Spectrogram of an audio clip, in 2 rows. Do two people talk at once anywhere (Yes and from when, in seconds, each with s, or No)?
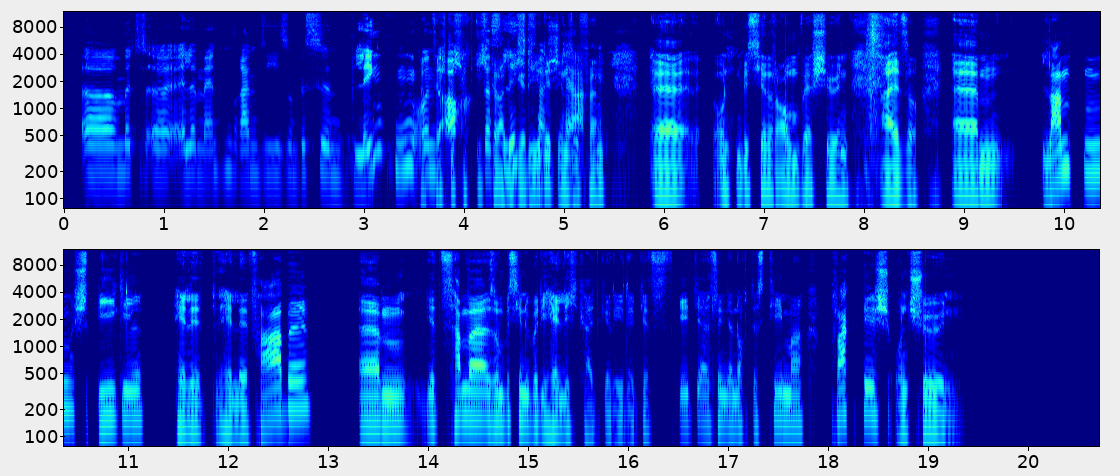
Yes, from 3.7 s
